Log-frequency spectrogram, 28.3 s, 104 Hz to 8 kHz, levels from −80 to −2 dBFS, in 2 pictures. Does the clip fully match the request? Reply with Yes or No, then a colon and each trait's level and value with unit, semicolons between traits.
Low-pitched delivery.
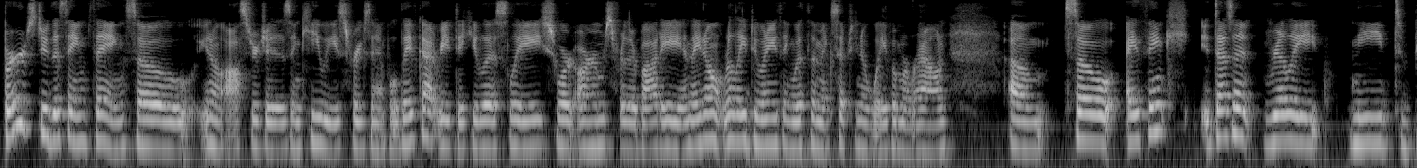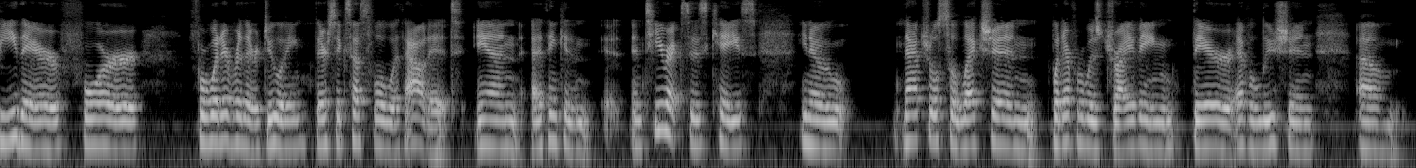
No: medium, 180 Hz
